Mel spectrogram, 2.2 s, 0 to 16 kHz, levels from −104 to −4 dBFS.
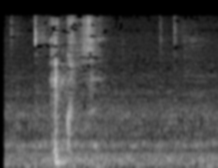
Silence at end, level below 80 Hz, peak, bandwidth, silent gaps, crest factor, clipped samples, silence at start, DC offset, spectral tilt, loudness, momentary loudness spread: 0 s; -56 dBFS; -8 dBFS; 11.5 kHz; none; 28 dB; under 0.1%; 0.05 s; under 0.1%; -2.5 dB/octave; -30 LUFS; 23 LU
